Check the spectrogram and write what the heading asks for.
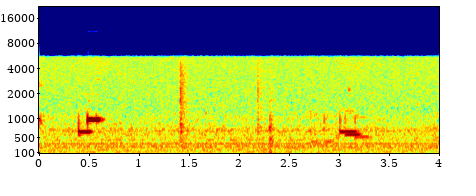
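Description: Smartphone voice-assistant beeps: a short two-note tone stepping up about half a second in, then a quieter tone stepping down about three seconds in, the start- and stop-listening cues of the phone's speech recognition. A couple of faint clicks fall between them.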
